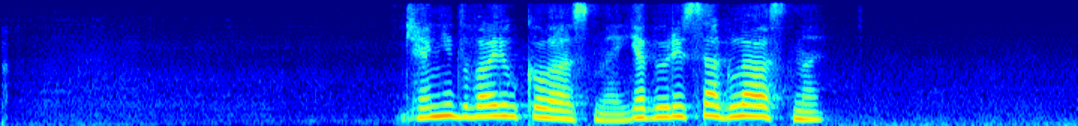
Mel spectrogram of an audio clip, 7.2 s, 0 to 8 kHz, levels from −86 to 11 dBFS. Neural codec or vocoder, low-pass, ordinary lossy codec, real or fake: codec, 16 kHz in and 24 kHz out, 0.6 kbps, FocalCodec, streaming, 4096 codes; 7.2 kHz; none; fake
